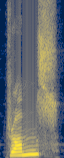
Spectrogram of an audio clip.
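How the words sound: The vowel is an open, ah-like sound. "in R P would be"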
